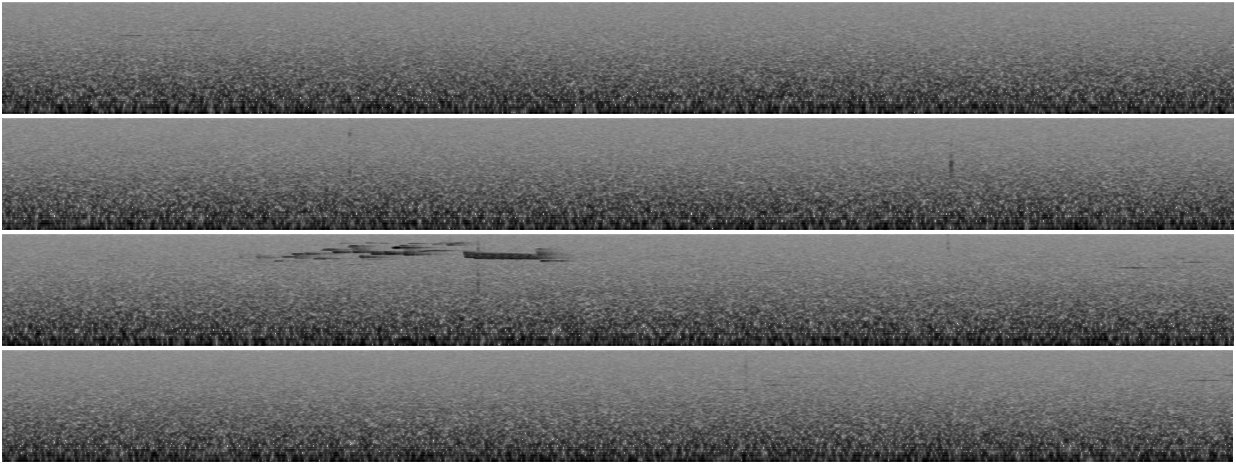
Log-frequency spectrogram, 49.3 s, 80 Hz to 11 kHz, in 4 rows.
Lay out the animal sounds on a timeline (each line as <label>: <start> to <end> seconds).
Winter Wren (Troglodytes hiemalis): 27.0 to 30.5 seconds
Hermit Thrush (Catharus guttatus): 35.7 to 36.9 seconds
